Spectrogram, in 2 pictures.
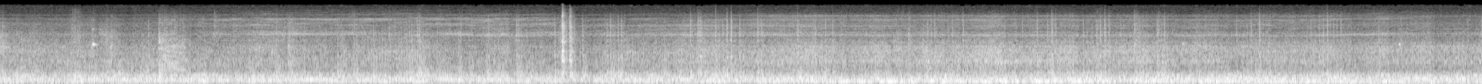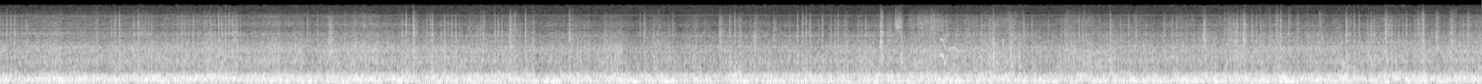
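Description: Diesel railbus running along a branch line, heard from the driver's cab: a steady engine drone with wheel and rail noise, and a single sharp click about six seconds in.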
